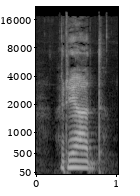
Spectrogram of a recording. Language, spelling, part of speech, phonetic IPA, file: Ukrainian, ряд, noun, [rʲad], Uk-ряд.ogg
- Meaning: 1. row, line 2. rank 3. file 4. degree of frontness or backness (of a vowel) 5. sequence, series 6. set 7. a number of, several 8. ridge 9. contract, agreement, treaty (in medieval Kievan Rus' law)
